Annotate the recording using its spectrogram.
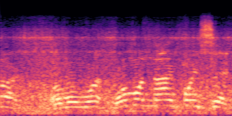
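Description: A man's voice calling out a navigation bearing, "mark, one one nine point six", over a steady background hum.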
